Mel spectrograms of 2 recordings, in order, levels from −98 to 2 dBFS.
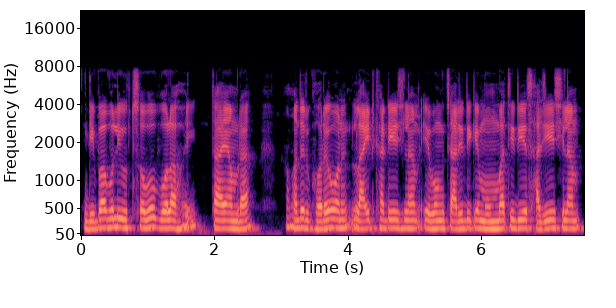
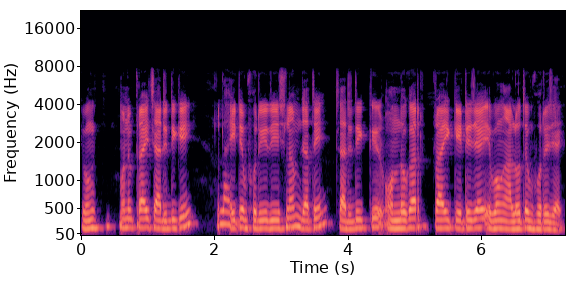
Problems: background sounds at intervals, continuous background conversations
